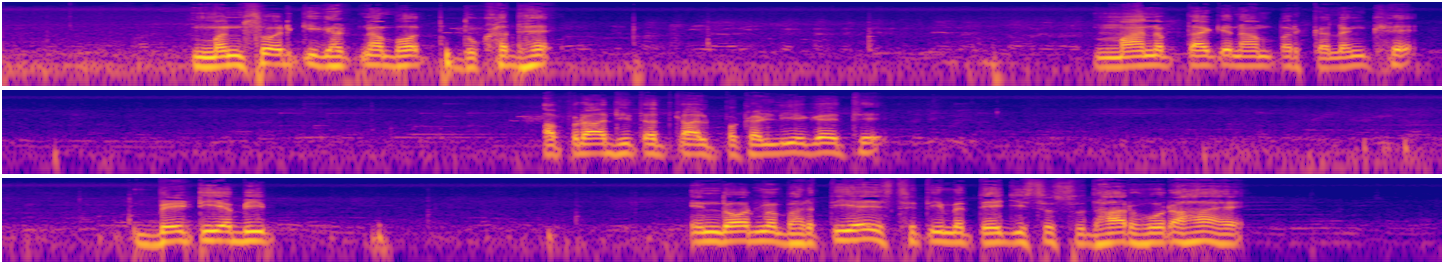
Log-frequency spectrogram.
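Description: A middle-aged man speaks calmly and firmly into microphones close by, in short bursts with pauses.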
